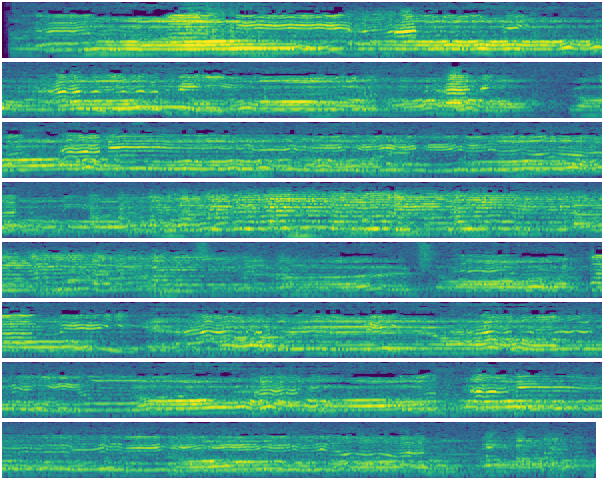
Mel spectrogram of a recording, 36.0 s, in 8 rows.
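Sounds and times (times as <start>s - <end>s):
Arabic logon sound: 0.0s - 35.9s.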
